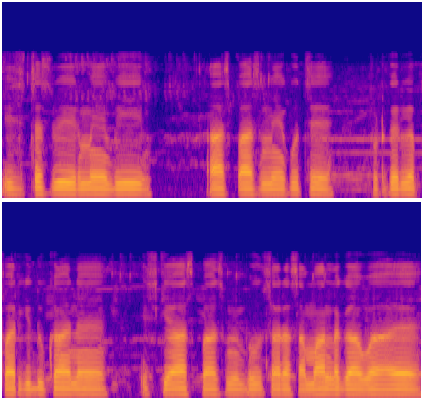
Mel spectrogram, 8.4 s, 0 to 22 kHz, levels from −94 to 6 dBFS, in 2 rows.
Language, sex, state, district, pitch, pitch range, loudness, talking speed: Hindi, male, Rajasthan, Bikaner, 105 Hz, 105-110 Hz, -18 LUFS, 150 wpm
